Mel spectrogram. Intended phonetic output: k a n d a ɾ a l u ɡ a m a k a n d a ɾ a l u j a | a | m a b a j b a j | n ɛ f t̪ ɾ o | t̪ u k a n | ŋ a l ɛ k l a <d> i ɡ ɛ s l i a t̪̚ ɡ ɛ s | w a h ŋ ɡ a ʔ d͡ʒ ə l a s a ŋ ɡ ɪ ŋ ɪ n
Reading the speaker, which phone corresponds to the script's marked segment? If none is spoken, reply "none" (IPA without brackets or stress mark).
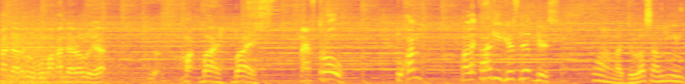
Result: ɡ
